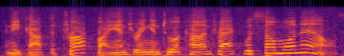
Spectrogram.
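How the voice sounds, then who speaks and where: A man's voice: fairly high pitch, sing-song, fairly quick, a bit bright, poor audio. A young-sounding American man playing an earnest teenage boy who explains things didactically in a 1940s educational film. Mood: explaining. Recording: hissy old film soundtrack.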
